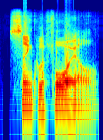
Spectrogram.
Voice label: "cinquefoil", American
